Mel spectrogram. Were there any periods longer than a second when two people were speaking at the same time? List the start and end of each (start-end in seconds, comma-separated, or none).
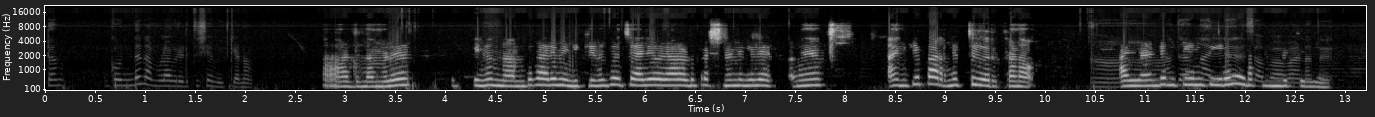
10.8-12.7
